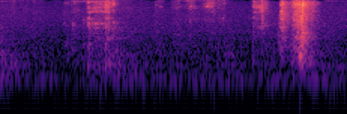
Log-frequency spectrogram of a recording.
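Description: Near silence, broken by faint, brief rustles of paper as a page of a spiral-bound planner is turned, the last one near the end.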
